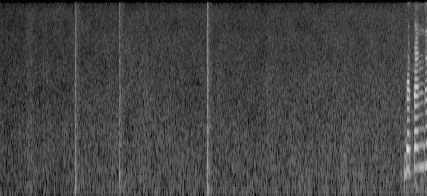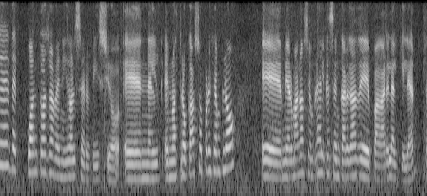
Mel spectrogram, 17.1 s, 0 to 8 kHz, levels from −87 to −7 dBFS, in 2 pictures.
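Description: From 0.00 to 1.49 s, 1.61 to 2.39 s, 2.48 to 4.13 s, 4.25 to 8.09 s and 13.31 to 13.79 s, the room background becomes smooth, featureless hiss about 2 to 3 dB quieter. This is comfort noise in place of the background, likely from discontinuous transmission. On a spectrogram these stretches show uniform grey texture instead of detailed noise.

At 16.91 to 17.06 s, sound is dropped by the voice detector, likely after it mistook sound for background. Roughly 60 ms of audio vanishes into steady noise, which looks like an abrupt flat, low-level band on the waveform.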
